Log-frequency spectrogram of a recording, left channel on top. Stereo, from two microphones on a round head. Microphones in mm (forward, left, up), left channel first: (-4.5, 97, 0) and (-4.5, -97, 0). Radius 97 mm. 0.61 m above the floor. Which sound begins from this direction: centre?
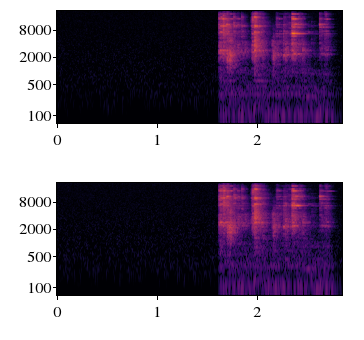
Keys jangling, at 1.6 s.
